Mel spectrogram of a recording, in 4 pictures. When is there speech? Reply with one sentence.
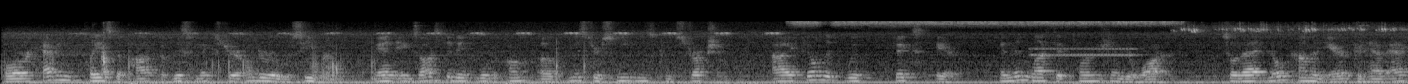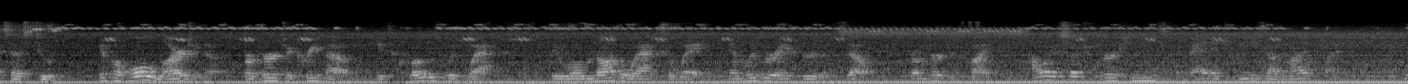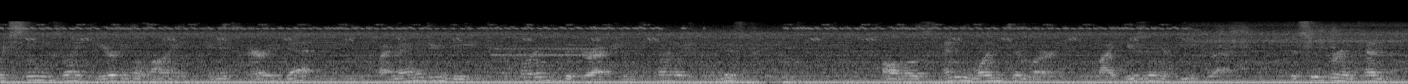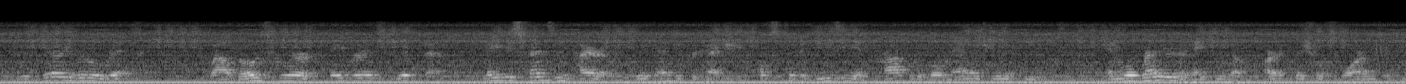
The speech can be heard from 0.1 to 36.1 s, from 36.9 to 43.7 s and from 44.3 to 56.2 s.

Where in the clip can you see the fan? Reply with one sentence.
The fan can be heard from 0.0 to 56.2 s.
